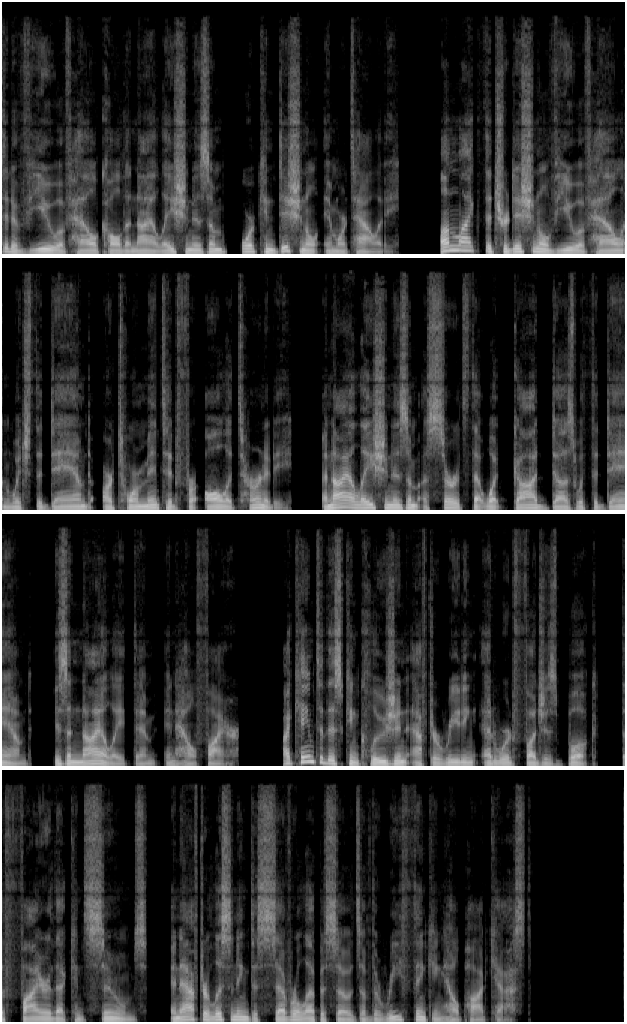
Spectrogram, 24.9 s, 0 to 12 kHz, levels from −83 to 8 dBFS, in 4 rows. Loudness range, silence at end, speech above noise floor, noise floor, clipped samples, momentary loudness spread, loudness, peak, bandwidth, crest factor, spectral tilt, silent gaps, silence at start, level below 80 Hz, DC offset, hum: 3 LU; 1 s; over 70 dB; under -90 dBFS; under 0.1%; 10 LU; -21 LUFS; -4 dBFS; 12 kHz; 16 dB; -6 dB/octave; 4.07-4.28 s, 14.94-15.16 s; 0 s; -50 dBFS; under 0.1%; none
